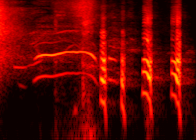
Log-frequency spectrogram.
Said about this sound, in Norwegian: så skal jeg liksom slå han litt sånn vennskapelig på låret. Men det er jo shortsvær, det er sommer, så det blir rett og slett et klask.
